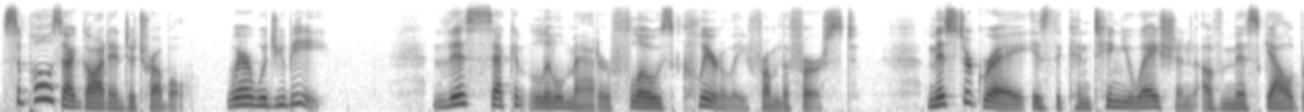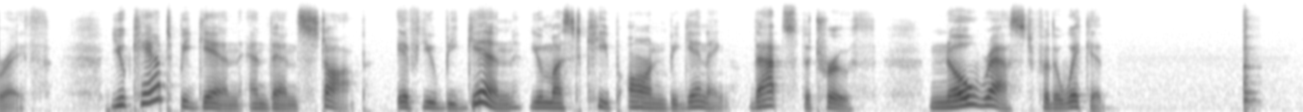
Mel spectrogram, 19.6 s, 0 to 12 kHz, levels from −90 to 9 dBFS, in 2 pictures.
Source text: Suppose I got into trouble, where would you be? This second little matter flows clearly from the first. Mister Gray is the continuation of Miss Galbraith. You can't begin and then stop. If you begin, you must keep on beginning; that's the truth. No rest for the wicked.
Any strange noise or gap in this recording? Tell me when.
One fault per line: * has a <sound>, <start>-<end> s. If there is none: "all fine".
* has a tap, 19.1-19.3 s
